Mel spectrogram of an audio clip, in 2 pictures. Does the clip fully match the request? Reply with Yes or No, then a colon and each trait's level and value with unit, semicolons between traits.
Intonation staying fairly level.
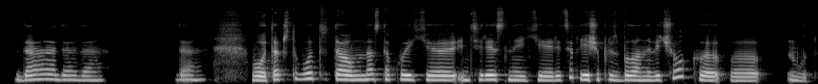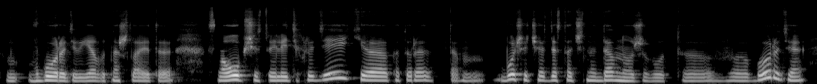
No: average, 3.7 semitones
